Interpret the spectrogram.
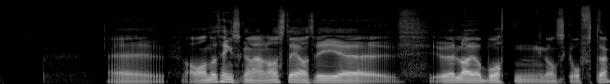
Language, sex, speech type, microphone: Norwegian, male, spontaneous, Shure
